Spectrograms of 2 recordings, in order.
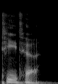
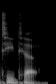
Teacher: for a retroflex T, the tongue physically curls back. It touches the hard palate, the roof of the mouth, much further behind the teeth. · I can feel the difference in resonance in my own head. The retroflex feels almost like a drum beat in the mouth. It's punchy. It is percussive, very percussive.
